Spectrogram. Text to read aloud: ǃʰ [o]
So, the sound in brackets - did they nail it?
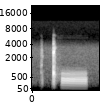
yes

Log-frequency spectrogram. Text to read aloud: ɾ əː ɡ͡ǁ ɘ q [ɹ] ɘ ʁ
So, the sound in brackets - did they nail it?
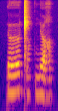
no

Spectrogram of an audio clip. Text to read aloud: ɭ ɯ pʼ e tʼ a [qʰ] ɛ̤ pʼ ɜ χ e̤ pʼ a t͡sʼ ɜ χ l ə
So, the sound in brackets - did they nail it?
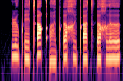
no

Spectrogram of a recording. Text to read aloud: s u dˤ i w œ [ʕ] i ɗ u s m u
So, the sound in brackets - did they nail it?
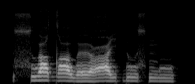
yes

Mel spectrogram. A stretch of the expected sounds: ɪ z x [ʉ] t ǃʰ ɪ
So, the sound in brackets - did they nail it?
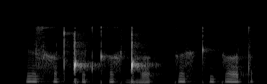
no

